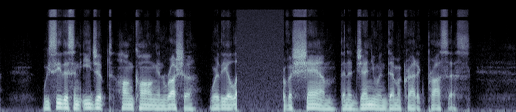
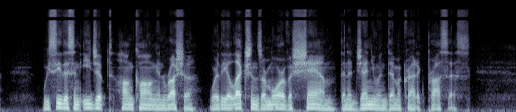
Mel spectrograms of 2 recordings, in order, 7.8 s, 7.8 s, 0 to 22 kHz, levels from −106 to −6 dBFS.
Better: second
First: audio cutting out; at 3.5 s for 0.5 s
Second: none

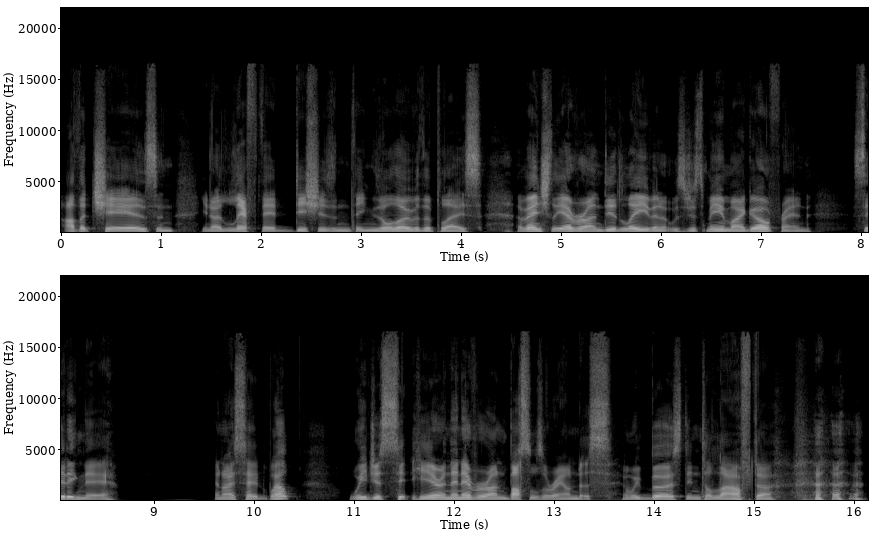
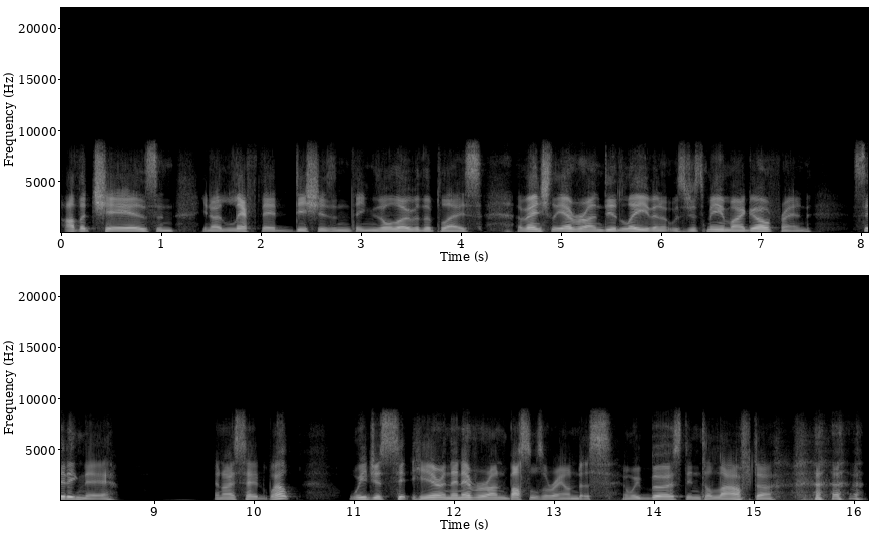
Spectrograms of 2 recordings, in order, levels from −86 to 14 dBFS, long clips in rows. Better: first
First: none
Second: garbled, watery; slightly; nothing above 8 kHz

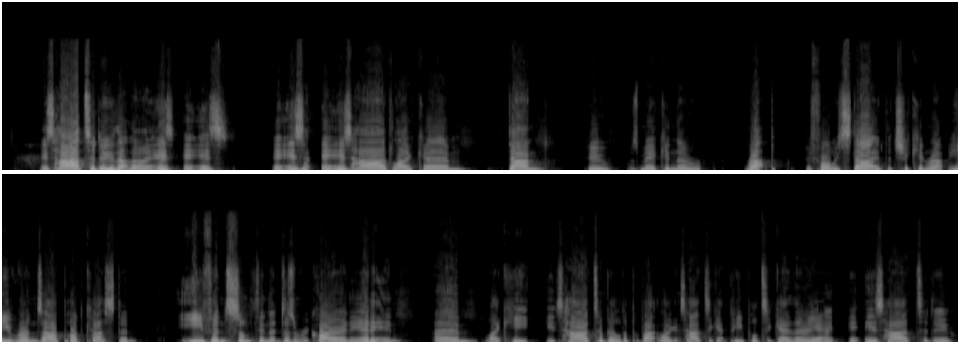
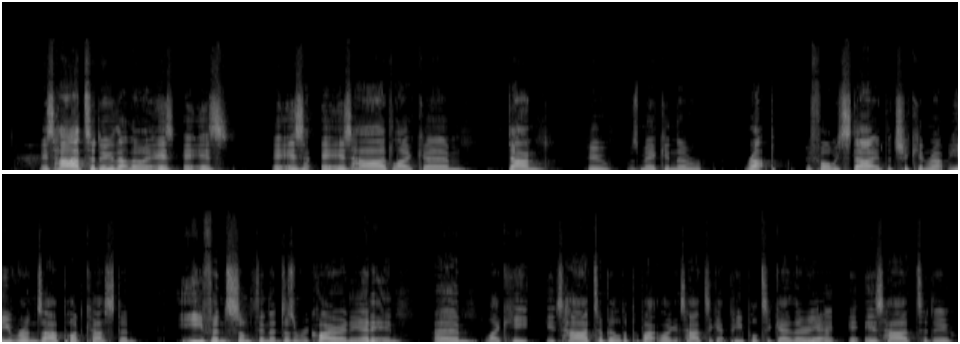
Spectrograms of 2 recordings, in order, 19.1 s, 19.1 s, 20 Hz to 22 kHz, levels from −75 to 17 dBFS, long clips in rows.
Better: second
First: distortion; slight; 3% of the sound clipped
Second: none

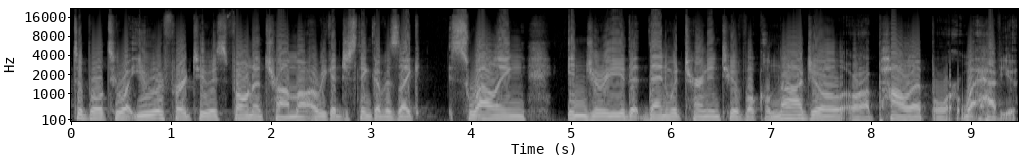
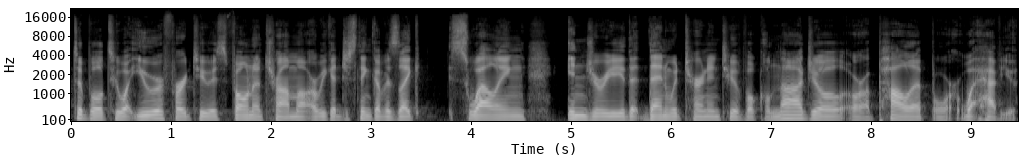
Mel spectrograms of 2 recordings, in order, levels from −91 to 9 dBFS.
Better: second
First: distortion; heavy; 6 dB below the speech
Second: none

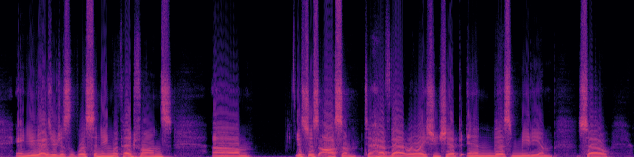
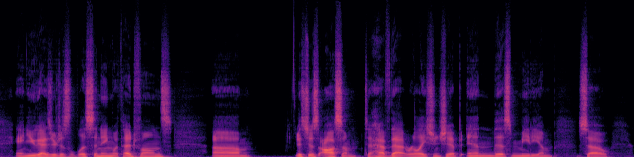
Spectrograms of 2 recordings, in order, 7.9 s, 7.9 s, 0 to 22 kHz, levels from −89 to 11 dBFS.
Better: second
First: distortion; heavy; 6 dB below the speech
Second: none

